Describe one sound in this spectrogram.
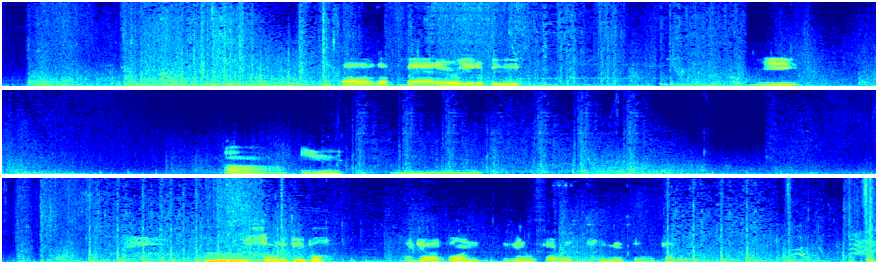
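Game gunshots fire in rapid bursts.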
